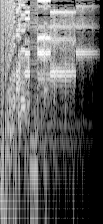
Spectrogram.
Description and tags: Computer Breaking Sound
Sound of a computer, robot, or machine breaking. Made with Bfxr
